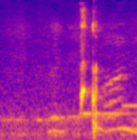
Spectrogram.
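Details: Two brief, abrupt hiccup-like catches close together over a soft background voice; hiccups.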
